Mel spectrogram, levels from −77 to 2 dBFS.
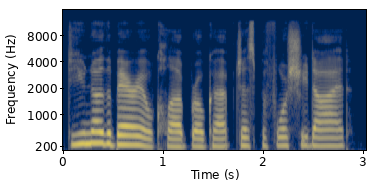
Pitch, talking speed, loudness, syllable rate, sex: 215 Hz, 240 wpm, -17 LUFS, 5.5 syllables/s, female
